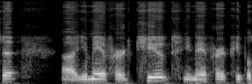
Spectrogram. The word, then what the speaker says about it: Qt: You may have heard Qt, you may have heard people say Qt. The official way to pronounce it is actually Qt.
